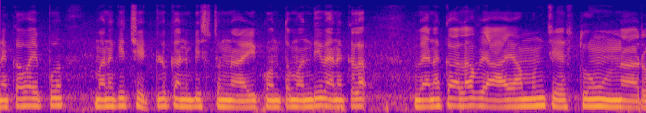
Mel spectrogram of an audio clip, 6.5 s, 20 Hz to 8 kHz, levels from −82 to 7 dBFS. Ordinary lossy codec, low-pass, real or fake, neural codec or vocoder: none; 7.2 kHz; real; none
